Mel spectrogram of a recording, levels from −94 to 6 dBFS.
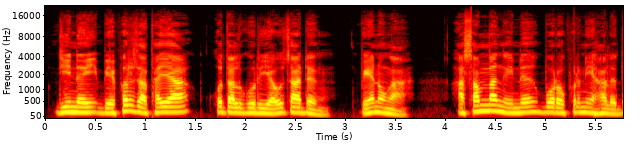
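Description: Bit error spikes at 4.26 s and 5.29 s: a flipped bit in memory or a digital link throws one sample, then two adjacent ones, off by a power of two before snapping back. Each is a sharp, broadband tick unrelated to the speech, peaking around -10 dBFS and then about -22 dBFS.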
